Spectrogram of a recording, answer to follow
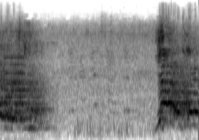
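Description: A man's voice through a microphone, loud and amplified: a drawn-out phrase that tails off with falling pitch in the first half-second or so, then a pause of a little over a second before he starts again at the very end.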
